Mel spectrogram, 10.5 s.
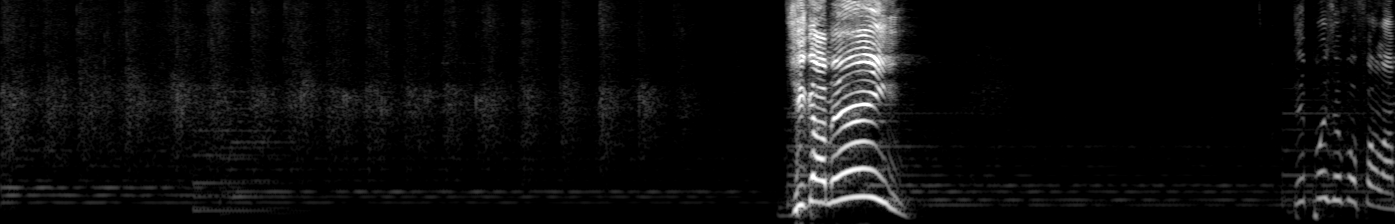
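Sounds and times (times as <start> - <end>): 
audience applause: 0.0 - 5.4
speech: 5.9 - 6.9, 9.9 - 10.4.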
